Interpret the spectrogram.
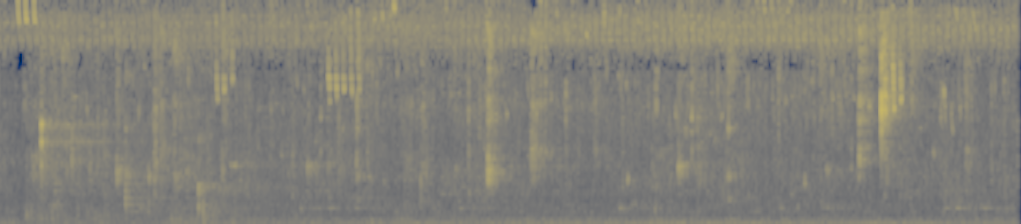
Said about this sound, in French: Alors là, on est en train de traverser effectivement cet antre de la Sibylle et peut-être qu'on entend derrière moi des bruissements, des bruits de chauve-souris, des gouttes de stalactites, des gouttes d'eau qui tombent de stalactites.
